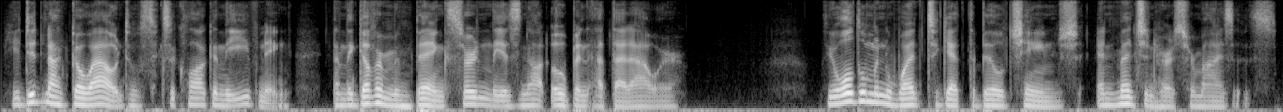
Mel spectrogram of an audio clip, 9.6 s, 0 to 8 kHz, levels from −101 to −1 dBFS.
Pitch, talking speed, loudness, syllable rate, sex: 120 Hz, 220 wpm, -20 LUFS, 6.2 syllables/s, male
